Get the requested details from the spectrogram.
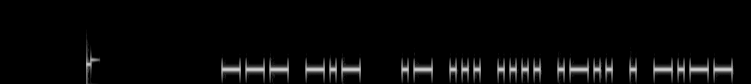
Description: Morse code, heard as a keyed tone, about 20 wpm, 700 Hz. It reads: OK ASHLEY
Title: Practice QSO - Exchange 4 - Ending - 20wpm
